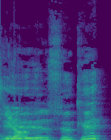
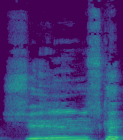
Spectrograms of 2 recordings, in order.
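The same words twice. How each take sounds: First: The middle u sound is clearly pronounced. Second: The middle u sound is dropped. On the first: The speaker calls it wrong. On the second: The speaker calls it right.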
